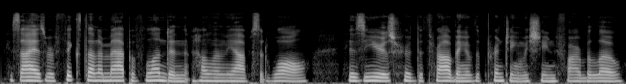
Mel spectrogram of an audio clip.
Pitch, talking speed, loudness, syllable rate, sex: 160 Hz, 250 wpm, -21 LUFS, 6.3 syllables/s, female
